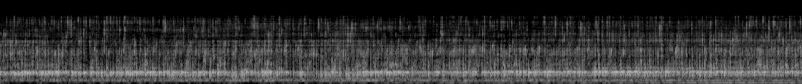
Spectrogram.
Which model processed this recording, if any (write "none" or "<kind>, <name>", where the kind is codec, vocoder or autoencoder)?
none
